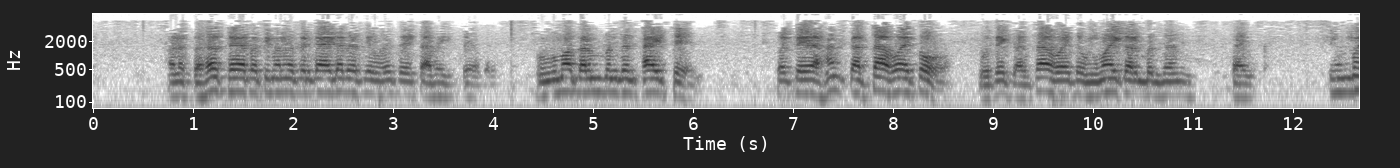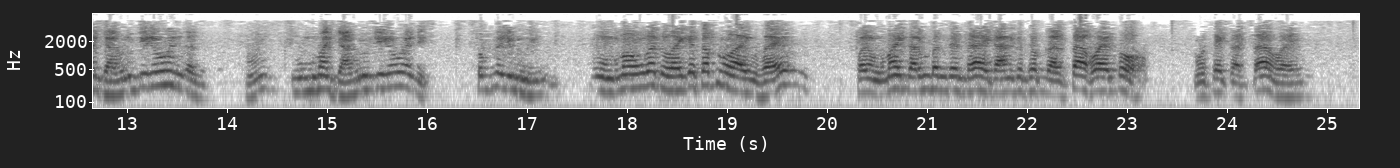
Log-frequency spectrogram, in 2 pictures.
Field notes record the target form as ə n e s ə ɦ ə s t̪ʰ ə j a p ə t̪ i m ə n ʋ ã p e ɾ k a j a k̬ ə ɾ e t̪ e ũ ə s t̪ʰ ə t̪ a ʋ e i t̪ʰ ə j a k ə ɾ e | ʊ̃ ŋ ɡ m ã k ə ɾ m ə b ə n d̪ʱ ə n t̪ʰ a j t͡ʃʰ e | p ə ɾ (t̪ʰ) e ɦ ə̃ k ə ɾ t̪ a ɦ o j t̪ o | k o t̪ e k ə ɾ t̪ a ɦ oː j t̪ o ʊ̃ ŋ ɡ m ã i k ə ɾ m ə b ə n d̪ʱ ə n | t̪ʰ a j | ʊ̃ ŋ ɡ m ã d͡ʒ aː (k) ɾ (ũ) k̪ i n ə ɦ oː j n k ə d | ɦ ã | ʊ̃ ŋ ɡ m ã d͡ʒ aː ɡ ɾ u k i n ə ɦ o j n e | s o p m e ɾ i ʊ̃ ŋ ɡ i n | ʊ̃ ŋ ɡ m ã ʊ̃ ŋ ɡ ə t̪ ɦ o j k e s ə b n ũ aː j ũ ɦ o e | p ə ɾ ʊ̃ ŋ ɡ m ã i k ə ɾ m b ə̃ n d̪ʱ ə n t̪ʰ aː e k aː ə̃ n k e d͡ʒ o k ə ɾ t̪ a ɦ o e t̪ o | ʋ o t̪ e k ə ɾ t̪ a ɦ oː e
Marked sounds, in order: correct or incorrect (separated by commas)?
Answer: incorrect, incorrect, incorrect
